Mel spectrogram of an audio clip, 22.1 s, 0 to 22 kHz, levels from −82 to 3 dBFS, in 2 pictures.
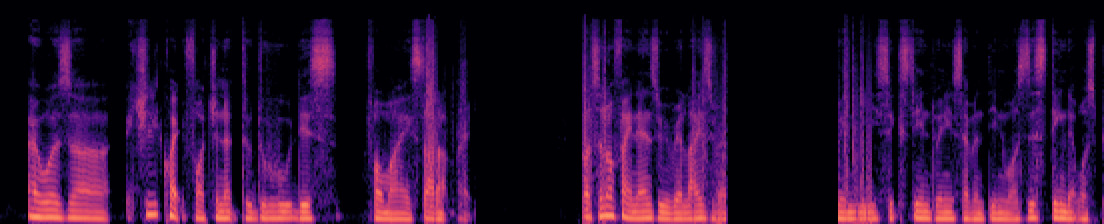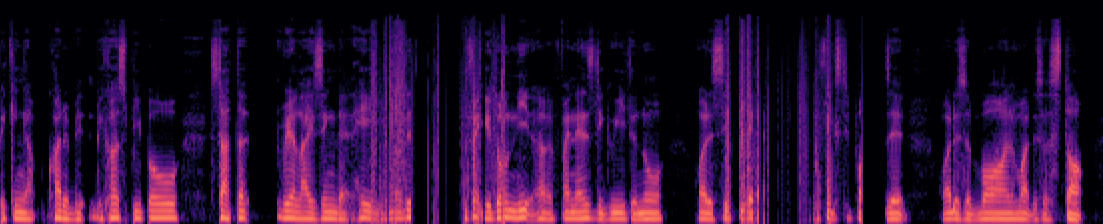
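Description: Speech with four intermittent contact dropouts, at 4.26 to 6.04 s, 6.91 to 8.71 s (after "finance we"), 14.73 to 16.06 s (before "need a finance degree") and 18.28 to 19.46 s (after "to know what is"). Each is a loose connection opening for 0.54 to 1.13 s, with crackle at the edges and faint hiss in the gap. At 19.63 s a stream reconnect causes 217 ms of silence, after which a fresh decoder resumes the audio about 0.15 s further on.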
